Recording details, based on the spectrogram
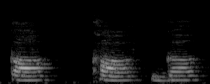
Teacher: आप जब बोल के देखोगे क, ख, ग, आपको पता चलेगा कि क से लेके अंगों तक का उच्चारण कंठ द्वारा होता है, गले द्वारा होता है। यानी कि कवर्ग का उच्चारण कंठ से होता है।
